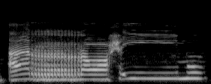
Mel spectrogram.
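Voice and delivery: ar-rahimu high and slow with long r; drawn-out ar-rahimu with tashdid; pressed, doubled r in ar-rahimu. Shown as a demonstration. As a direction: lean hard into the r of ar-rahimu. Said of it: "seperti ditekan karena ada ditasydidkan".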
